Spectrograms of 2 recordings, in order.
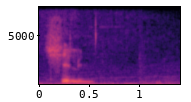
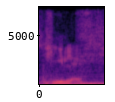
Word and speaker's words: Chile: in my life where i pronounced chile as chili uh yeah that's something the kind of in english that's i think that's like how they pronounce it chili i mean my chili was that you know that food spice yeah yeah yeah but no it's it's chile i i learned that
